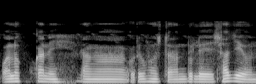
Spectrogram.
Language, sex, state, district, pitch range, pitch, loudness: Chakma, male, Tripura, Dhalai, 120-130 Hz, 120 Hz, -15 LUFS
